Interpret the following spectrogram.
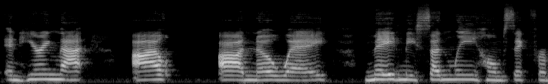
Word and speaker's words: Illinois: the Illinois State Line he pronounced Illinois's ill uh no way exactly the way everyone in by banks Kentucky pronounced it and hearing that I'll no way made me suddenly homesick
